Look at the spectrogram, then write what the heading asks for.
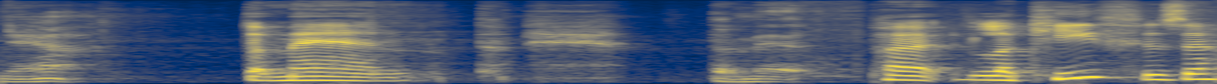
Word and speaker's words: Lakeith: Lakeith, is that how you say his name? Lakeith? Yeah, Lakeith.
